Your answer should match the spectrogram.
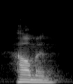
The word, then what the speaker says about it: Hauman: Hauman is the correct pronunciation.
